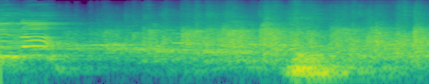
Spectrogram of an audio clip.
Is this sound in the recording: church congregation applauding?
yes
